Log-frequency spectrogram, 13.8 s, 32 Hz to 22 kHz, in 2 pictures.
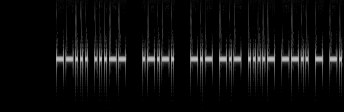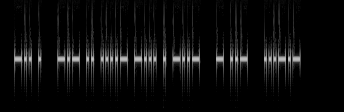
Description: Morse code, heard as a keyed tone, about 25 wpm, 700 Hz. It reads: 73 <AR> KK4ZTN DE KI4BEX TU <SK>
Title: K1USN SST QSO Practice 25wpm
